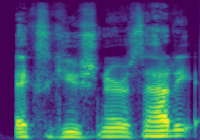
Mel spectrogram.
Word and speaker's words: Executioner's: everyone's geeking about Excautioner's song and, or Executioner's. – Executioner's song? – Yeah, it's spelled like Executioner. – Executioner. I always like pronounce it stupid.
